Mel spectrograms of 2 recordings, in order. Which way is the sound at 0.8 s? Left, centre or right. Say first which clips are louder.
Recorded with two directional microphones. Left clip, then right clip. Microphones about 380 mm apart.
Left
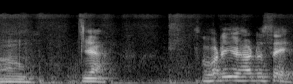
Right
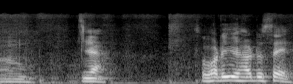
Right 4 dB; centre.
